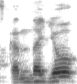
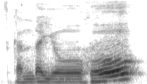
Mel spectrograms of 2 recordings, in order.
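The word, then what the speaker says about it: स्कन्धयोः: So again, it is not Skandayo Khadgini. Skandayoho Khadgini. So how do you say Skandayoho Khadgini in the Sandhi?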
